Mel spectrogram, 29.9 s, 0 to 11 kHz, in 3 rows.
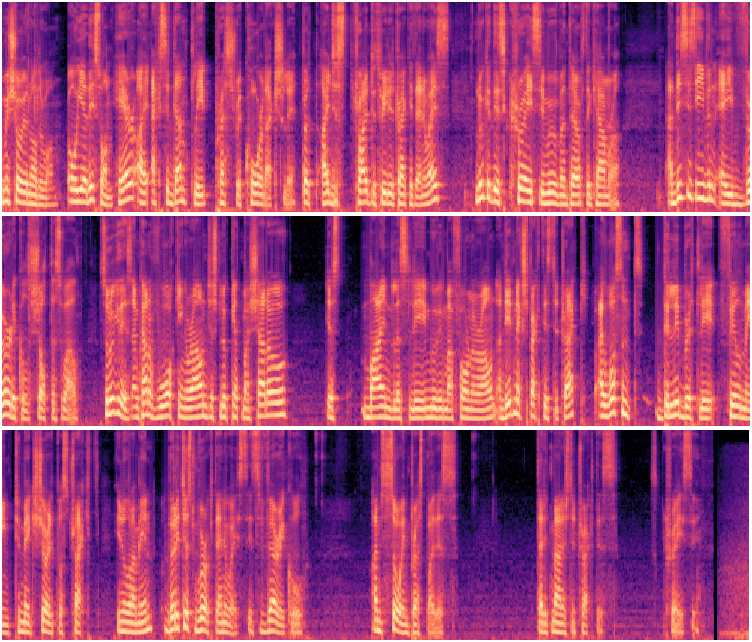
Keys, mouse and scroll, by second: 0.1 ctrl+n, 5.7 middle click, 6.3 scroll up 2, 6.5 shift+middle click, 6.7 middle click, 7.8 middle click, 9.7 click, 10.3-10.7 scroll up 1, 10.7 scroll down 1, 11.5 middle click, 23.4-23.9 scroll up 1, 23.9 click, 23.9 scroll down 3, 24.1 click, 25.2 click, 26.2 click.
